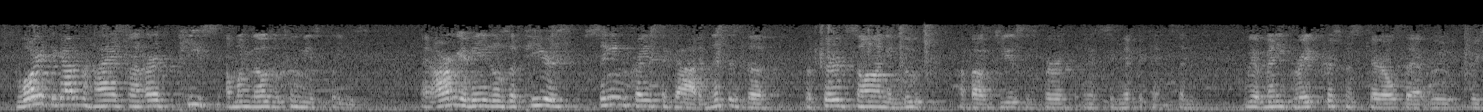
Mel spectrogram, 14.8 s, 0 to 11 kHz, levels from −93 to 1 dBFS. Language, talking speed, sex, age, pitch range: English, 200 wpm, male, 30-49, 130-170 Hz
